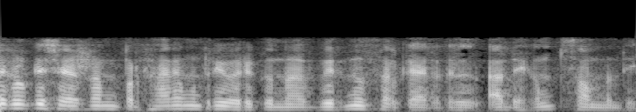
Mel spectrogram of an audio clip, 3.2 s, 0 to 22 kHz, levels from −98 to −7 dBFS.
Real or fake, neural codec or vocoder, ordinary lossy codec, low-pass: fake; autoencoder, 48 kHz, 128 numbers a frame, DAC-VAE, trained on Japanese speech; AAC, 48 kbps; 5.4 kHz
